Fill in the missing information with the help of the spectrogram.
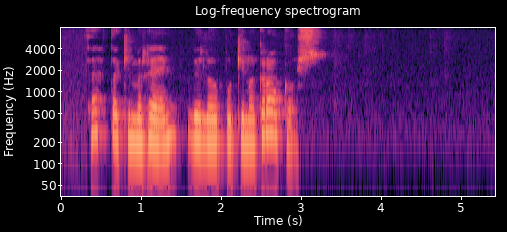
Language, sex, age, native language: Icelandic, female, 50-59, Icelandic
